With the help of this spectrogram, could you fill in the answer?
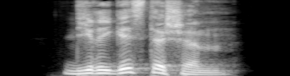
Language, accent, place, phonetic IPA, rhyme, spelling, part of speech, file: German, Germany, Berlin, [diʁiˈɡɪstɪʃm̩], -ɪstɪʃm̩, dirigistischem, adjective, De-dirigistischem.ogg
- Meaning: strong dative masculine/neuter singular of dirigistisch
